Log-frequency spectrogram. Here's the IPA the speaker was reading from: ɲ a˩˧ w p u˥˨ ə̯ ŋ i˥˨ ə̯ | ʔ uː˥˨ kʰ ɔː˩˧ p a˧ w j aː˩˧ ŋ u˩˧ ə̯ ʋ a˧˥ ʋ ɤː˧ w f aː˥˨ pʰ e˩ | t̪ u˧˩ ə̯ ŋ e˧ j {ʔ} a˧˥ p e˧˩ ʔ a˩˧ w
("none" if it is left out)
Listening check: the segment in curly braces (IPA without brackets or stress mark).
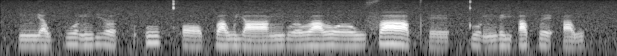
ʔ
